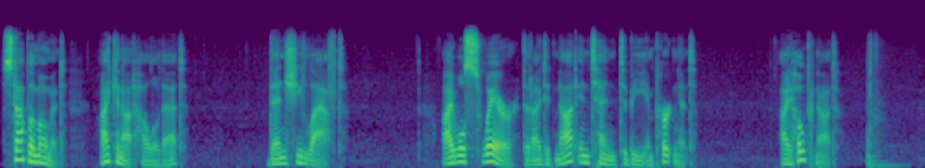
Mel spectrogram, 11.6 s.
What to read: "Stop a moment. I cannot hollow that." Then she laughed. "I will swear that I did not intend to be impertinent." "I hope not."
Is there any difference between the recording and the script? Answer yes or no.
no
